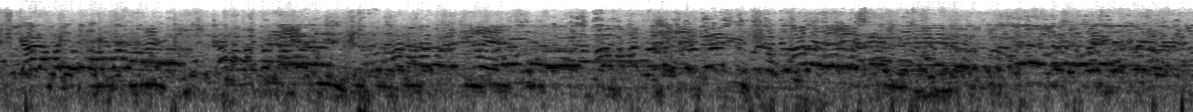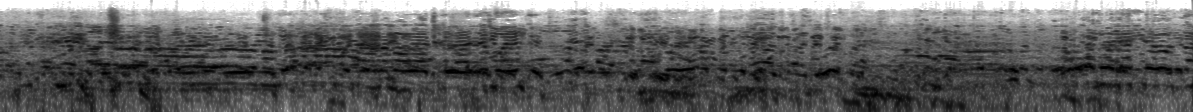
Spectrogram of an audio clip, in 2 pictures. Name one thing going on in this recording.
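A crowd of men and women talks and shouts nearby outdoors.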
